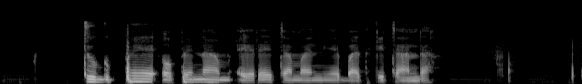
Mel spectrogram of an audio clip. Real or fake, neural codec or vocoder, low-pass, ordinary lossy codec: real; none; none; none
